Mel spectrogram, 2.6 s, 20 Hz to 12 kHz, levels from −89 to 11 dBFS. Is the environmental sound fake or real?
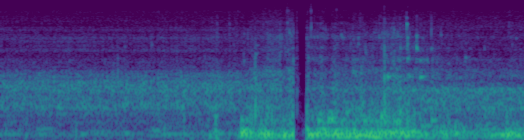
real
